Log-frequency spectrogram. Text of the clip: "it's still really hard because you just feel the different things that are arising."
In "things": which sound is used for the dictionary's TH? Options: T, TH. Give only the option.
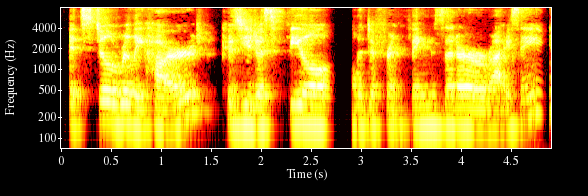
TH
